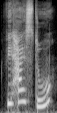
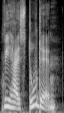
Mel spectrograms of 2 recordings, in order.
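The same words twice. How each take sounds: First: High, insistent fairy question; nosy, pitched well up; pestering. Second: Sulky question thrown back; stubborn little retort; defiant. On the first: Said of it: "nervt sie weiter". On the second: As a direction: ask back defiantly, stressing who is asked. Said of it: "fragt das Herz trotzig zurück". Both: A narrator's reading.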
